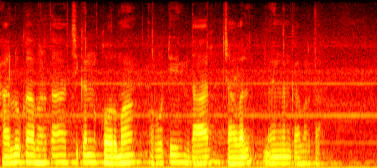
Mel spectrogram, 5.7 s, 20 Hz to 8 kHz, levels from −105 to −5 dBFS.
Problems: constant background noise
